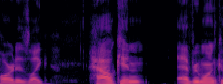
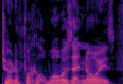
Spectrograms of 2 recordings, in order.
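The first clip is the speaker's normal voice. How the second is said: put-on angry drill sergeant voice, higher; 4 semitones higher than usual. Retelling how a drill sergeant overheard a noise: imitating a pissed-off drill sergeant. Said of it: "He came out all pissed off".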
